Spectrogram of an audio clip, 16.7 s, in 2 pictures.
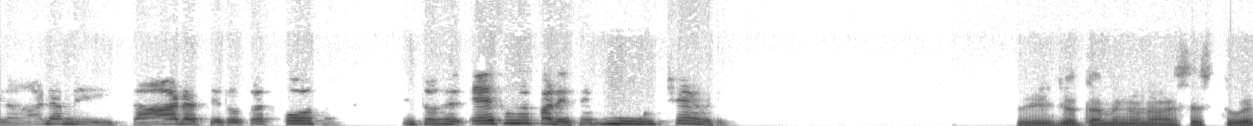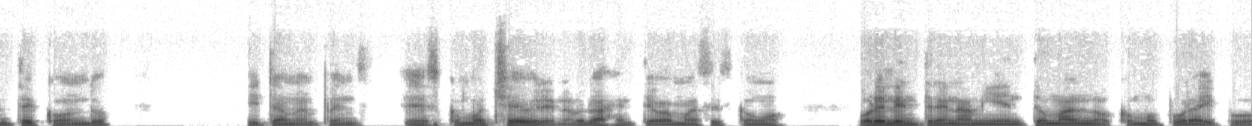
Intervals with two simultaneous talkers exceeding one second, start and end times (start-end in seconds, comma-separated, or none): none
